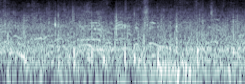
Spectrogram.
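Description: Footsteps of a large crowd of runners passing on a tarmac road, a dense irregular patter, mixed with several people's voices talking and calling.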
